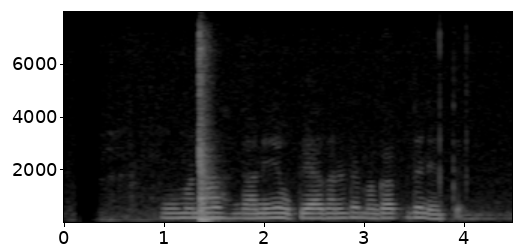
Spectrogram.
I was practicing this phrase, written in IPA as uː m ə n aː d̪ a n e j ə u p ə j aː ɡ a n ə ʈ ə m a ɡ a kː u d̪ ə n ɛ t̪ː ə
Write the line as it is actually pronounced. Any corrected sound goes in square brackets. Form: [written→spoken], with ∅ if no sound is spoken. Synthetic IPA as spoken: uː m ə n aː d̪ a n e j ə u p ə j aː ɡ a n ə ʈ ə m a ɡ a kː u d̪ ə n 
